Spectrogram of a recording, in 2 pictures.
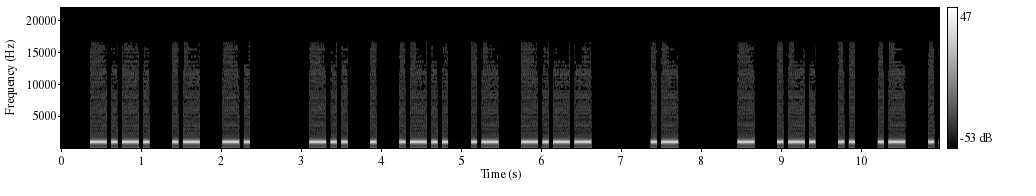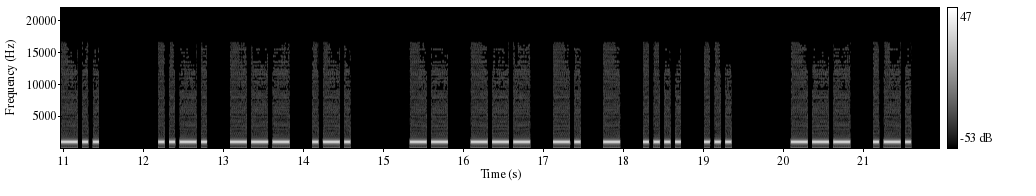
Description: Morse code, heard as a keyed tone, about 18 wpm, spaced as for 15 wpm, 1000 Hz. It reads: CAN DELAY A TRIAL FOR MONTHS OR
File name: qotdfiles / 15wpm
